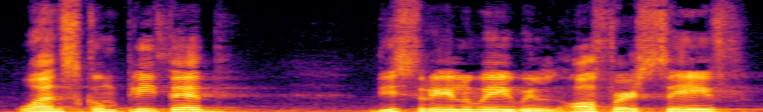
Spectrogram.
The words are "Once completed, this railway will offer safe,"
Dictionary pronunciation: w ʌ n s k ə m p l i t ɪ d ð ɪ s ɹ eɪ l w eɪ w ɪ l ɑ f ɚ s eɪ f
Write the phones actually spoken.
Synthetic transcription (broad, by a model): w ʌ n s k ə m p l i t ɪ d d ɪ s ɹ eɪ l w eɪ w ɪ l ɑ f ɚ s eɪ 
